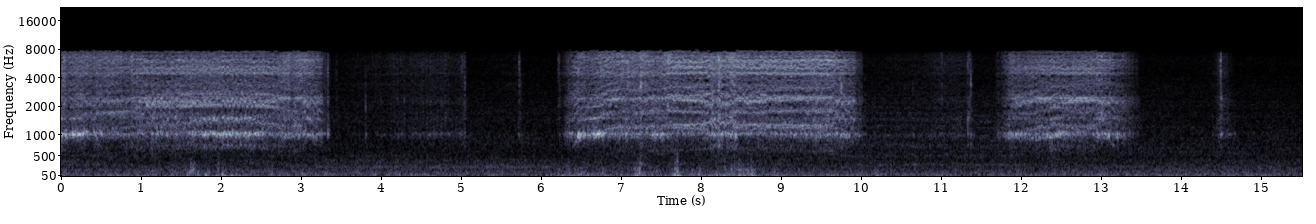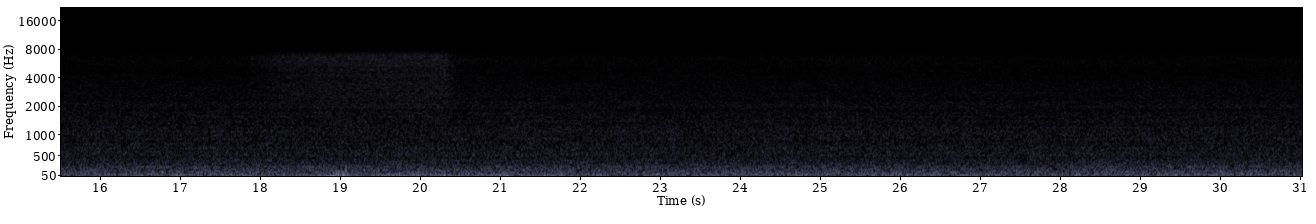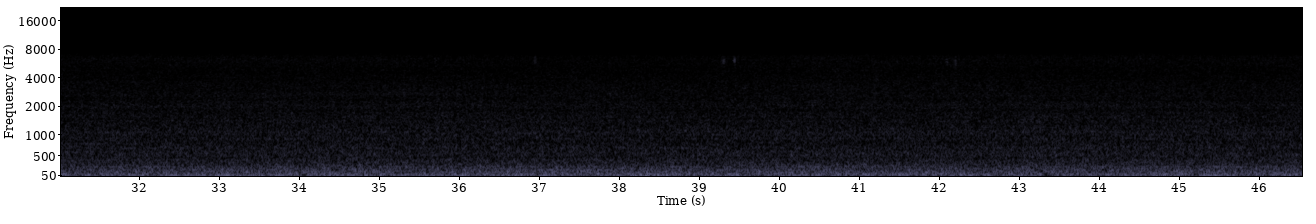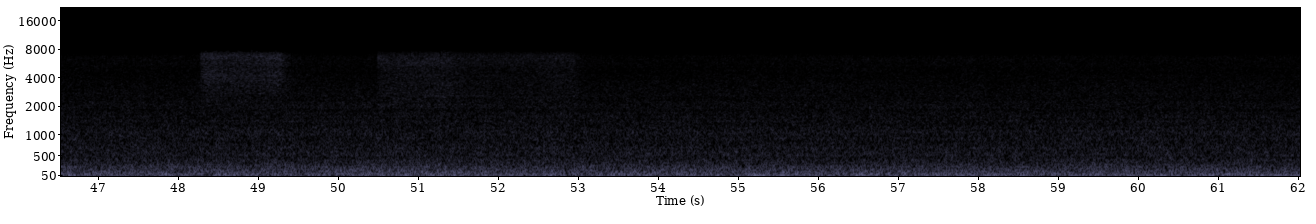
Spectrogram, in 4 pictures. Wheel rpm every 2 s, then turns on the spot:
140, 90, 20, 120, 150, 20, 70, 0, 0, 0, 0, 0, 0, 0, 0, 0, 0, 0, 0, 0, 0, 0, 0, 0, 0, 0, 0, 0, 0, 0, 0.
4-6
